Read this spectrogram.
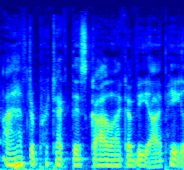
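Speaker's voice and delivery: ordinary talk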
